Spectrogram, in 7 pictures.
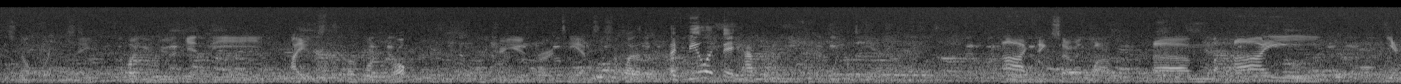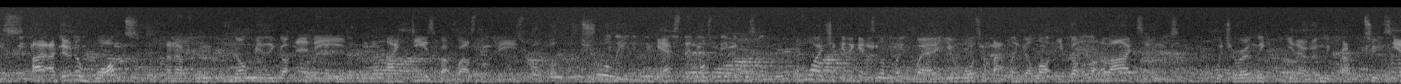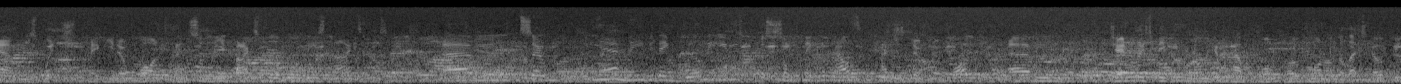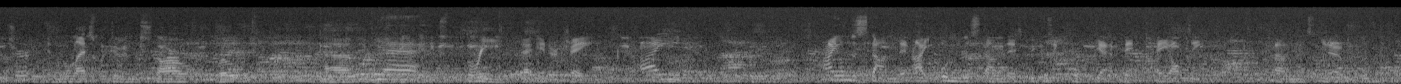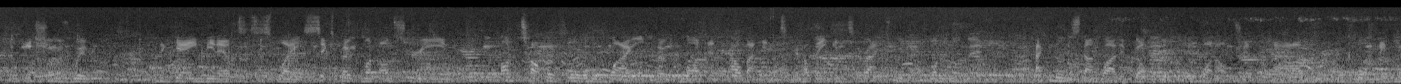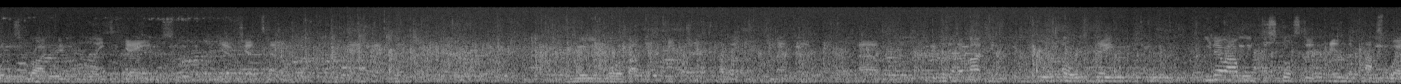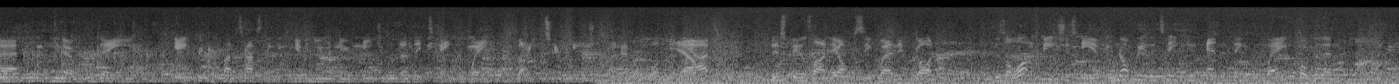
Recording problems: murmuring crowd; very loud; throughout; 1 dB above the speech
hiss; loud; throughout; 7 dB below the speech

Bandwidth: 15 kHz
